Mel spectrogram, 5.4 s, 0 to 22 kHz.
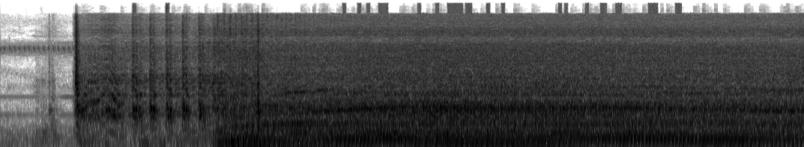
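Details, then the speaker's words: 2001 Lexus ES300 first start after replacing a whining alternator: quick cranking, clean catch, smooth even idle with no whine, much quieter; normal start and idle. "Much quieter."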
